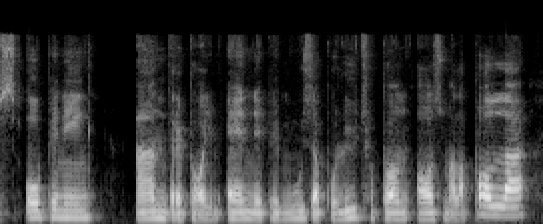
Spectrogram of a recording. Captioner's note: speaking Greek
